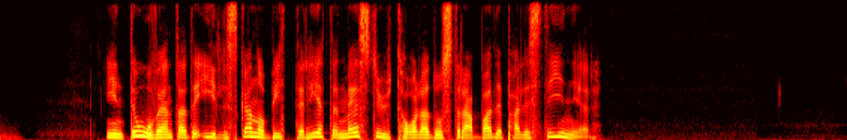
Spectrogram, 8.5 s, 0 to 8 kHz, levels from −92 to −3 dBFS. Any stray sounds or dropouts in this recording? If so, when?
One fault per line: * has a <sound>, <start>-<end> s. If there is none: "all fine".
all fine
